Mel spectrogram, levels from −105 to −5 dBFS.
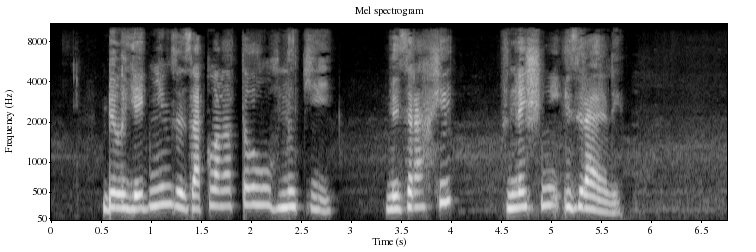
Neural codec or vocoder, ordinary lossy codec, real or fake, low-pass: codec, 16 kHz in and 24 kHz out, 1.1 kbps, FireRedTTS-2 codec; AAC, 48 kbps; fake; 9.9 kHz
